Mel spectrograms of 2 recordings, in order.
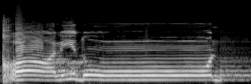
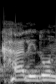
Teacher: خا کو تھوڑا سا حلق سے نکالنا ہے, خالدون نہیں پڑھنا ہے.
